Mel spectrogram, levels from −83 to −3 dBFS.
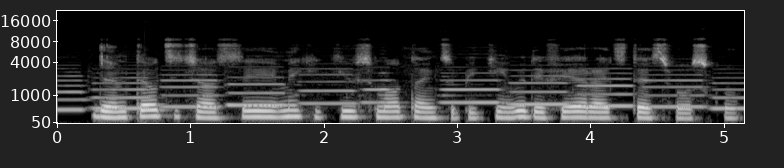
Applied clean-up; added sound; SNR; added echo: none; Wind instrument, woodwind instrument; 9 dB; none.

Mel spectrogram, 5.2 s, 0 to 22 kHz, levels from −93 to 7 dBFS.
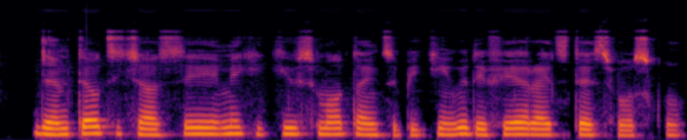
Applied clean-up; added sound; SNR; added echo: none; none; none; none.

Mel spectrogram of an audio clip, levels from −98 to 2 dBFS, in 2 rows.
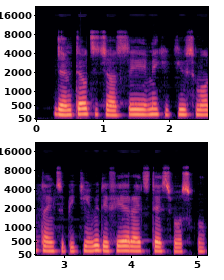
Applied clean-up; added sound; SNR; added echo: neural mask model DeepFilterNet 3.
